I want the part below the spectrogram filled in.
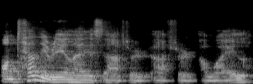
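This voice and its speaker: With a Northern Irish accent, a man speaks at a moderate pace in a very deep, low voice. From Derry, Northern Ireland. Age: old. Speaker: TV presenter and producer. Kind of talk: interview answer.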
